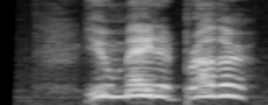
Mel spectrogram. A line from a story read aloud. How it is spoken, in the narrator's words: Freddy hollered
